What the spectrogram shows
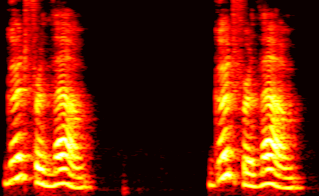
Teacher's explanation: You can't delete the TH here because the word is stressed in the sentence.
